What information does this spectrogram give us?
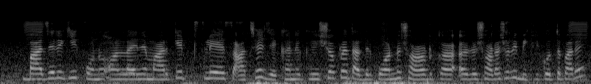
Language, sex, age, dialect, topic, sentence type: Bengali, female, 18-24, Northern/Varendri, agriculture, statement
